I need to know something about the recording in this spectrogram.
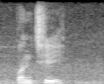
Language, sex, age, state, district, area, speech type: Punjabi, male, 18-30, Punjab, Mohali, rural, read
